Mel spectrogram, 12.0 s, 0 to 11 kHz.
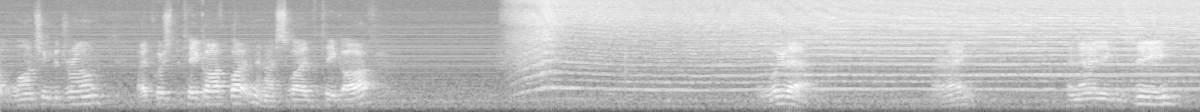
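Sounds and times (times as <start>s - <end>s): drone propellers whining: 5.0s - 12.0s.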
